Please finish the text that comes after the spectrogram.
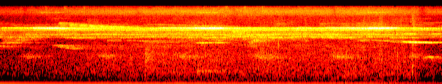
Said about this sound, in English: This is the sound of a tropical forest in Ecuador.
